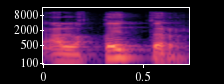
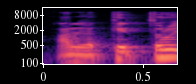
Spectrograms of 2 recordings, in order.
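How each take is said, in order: First: The word ends on a silent final consonant. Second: The word ends with a short vowel.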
